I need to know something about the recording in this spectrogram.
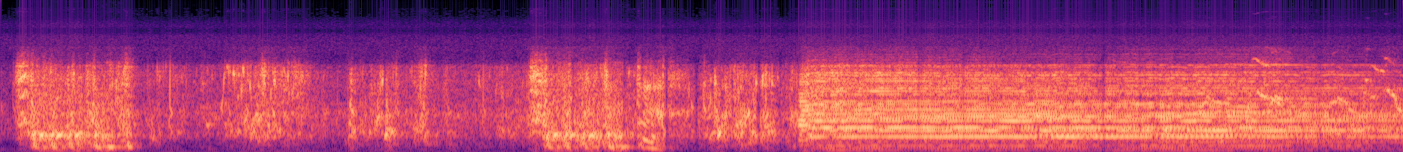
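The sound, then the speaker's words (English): A small boat motor that has died while the boat drifts coughs and sputters through several rough, uneven starting attempts, then catches at about six seconds and settles into a loud, steady running drone. “Oh, the motor's died. And the boat's drifting. You stay right there, Rob, while I get it started.”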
